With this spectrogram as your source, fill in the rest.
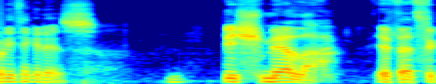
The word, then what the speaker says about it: Bismillah: I think the pronunciation is Bismillah, but given Bismillah. how much I've mispronounced on the show so far today, I'm not authoritative by any means.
